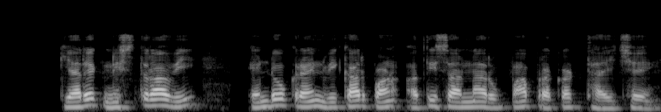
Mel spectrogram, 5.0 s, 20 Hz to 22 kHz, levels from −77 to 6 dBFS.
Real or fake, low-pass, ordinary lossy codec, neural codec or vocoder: real; 7.2 kHz; none; none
